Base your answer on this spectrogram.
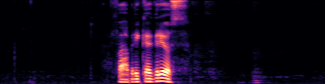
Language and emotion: Russian, positive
